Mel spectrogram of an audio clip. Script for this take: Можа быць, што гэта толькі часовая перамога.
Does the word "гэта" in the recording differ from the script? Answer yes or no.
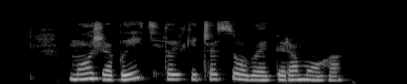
yes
